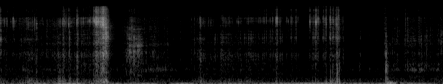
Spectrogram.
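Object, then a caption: Bar of soap cut with a metal blade. A metal blade carves small cubes off a hand-sized, pink, solid bar of dry soap scored with a grid of cuts. Bright, crisp scraping and crumbly tearing sounds rise to a sharp crunch near the one-second mark, then another burst of scraping follows later. A dull low knock lands near the end.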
